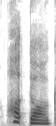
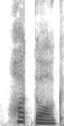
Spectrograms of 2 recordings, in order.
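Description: No difference in how they are said.

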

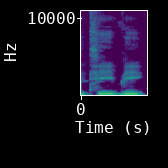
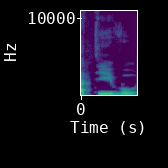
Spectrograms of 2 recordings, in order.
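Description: First: T V said the English way, tee-vee; wrong pronunciation. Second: T V said the Italian way, tee-voo; Italian pronunciation. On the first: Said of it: "它不是T V". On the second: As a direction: say T V as the Italian letters ti vu. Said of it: "是T V". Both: Shown as a demonstration.

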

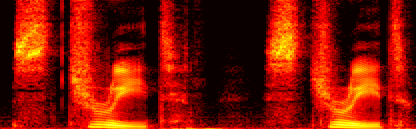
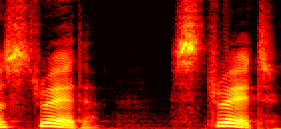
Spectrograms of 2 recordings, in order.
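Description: First: STREET with a drawn-out ee; slow, stretched street; long ee. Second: Street mispronounced with short "eh", like "stret"; wrong short-vowel street; learners' mistake. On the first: Teacher modelling the long vowel, long-ee street. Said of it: "也是发长音". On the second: Teacher imitating many students, street as stret. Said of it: "但很多同学就读成". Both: Shown as a demonstration.

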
